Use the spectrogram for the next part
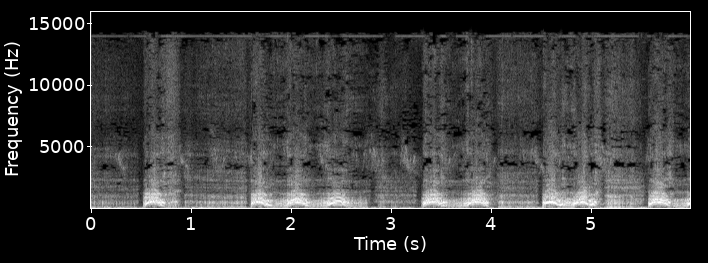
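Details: Provoked Kangal dog giving angry, throaty barks in clustered bursts of two or three, each harsh and wavering, separated by short quiet gaps.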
